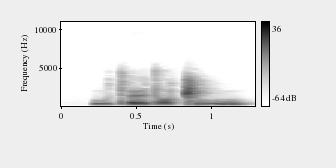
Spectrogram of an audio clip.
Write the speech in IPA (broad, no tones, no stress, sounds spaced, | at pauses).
u tʼ œ d ɔ ǁ u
